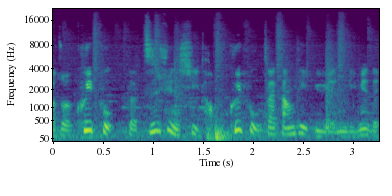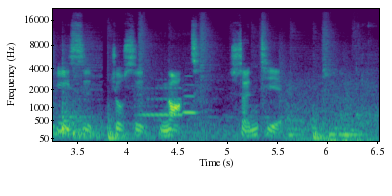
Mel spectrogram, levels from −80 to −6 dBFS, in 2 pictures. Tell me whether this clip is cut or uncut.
cut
